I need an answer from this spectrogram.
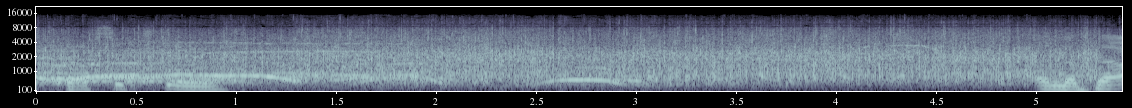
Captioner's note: applause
